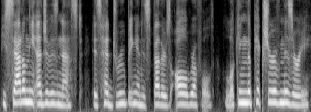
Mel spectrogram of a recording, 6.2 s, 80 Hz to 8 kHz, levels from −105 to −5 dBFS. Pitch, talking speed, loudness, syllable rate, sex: 235 Hz, 200 wpm, -19 LUFS, 5.2 syllables/s, female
